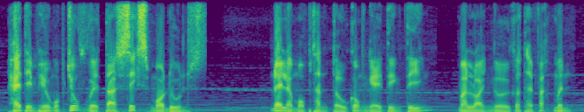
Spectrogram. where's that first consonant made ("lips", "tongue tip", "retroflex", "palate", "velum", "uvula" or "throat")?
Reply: throat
